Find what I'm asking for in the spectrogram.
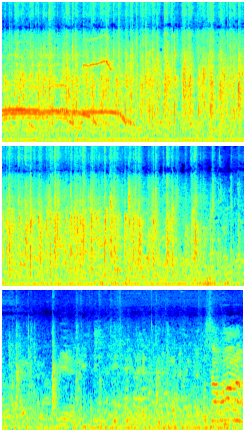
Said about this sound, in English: Please make a big round of applause for our public advocate, Mr. Jamani Williams.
